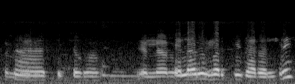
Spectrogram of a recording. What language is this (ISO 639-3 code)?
kan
